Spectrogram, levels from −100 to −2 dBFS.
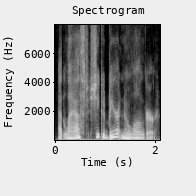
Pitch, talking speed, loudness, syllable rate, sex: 170 Hz, 230 wpm, -17 LUFS, 4.6 syllables/s, female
